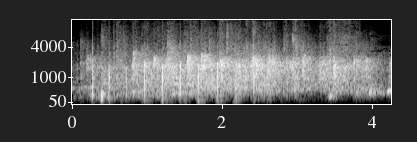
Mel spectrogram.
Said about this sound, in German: Danke vielmals. Du bist super. Applaus.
